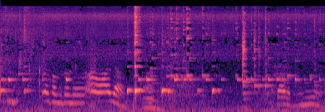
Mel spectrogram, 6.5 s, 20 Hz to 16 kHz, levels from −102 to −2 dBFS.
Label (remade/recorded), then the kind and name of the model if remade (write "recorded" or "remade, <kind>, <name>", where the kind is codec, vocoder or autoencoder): remade, vocoder, BigVGAN v2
